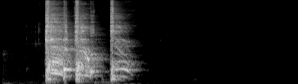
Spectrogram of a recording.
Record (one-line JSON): {"cough_length": "3.0 s", "cough_amplitude": 32768, "cough_signal_mean_std_ratio": 0.39, "survey_phase": "beta (2021-08-13 to 2022-03-07)", "age": "45-64", "gender": "Male", "wearing_mask": "No", "symptom_none": true, "smoker_status": "Never smoked", "respiratory_condition_asthma": false, "respiratory_condition_other": false, "recruitment_source": "REACT", "submission_delay": "0 days", "covid_test_result": "Negative", "covid_test_method": "RT-qPCR", "influenza_a_test_result": "Unknown/Void", "influenza_b_test_result": "Unknown/Void"}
